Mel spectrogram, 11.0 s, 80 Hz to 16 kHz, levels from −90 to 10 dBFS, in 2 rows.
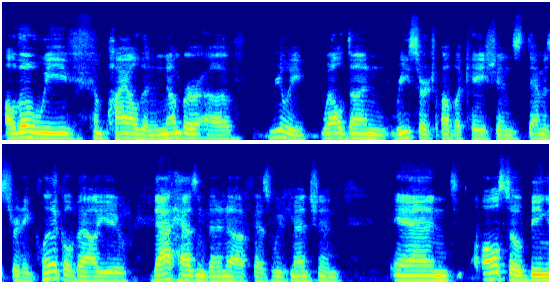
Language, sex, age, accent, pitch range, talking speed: English, male, 40-59, American, 125-150 Hz, 125 wpm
